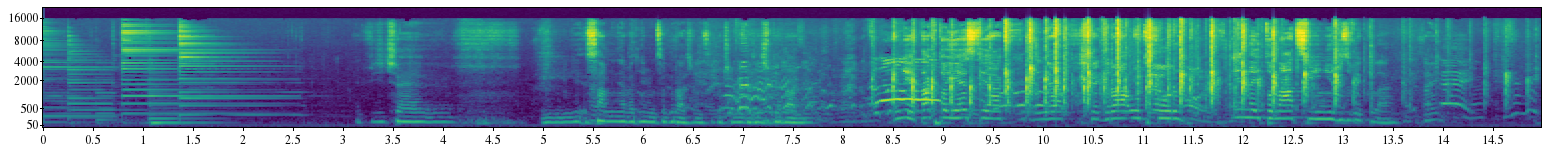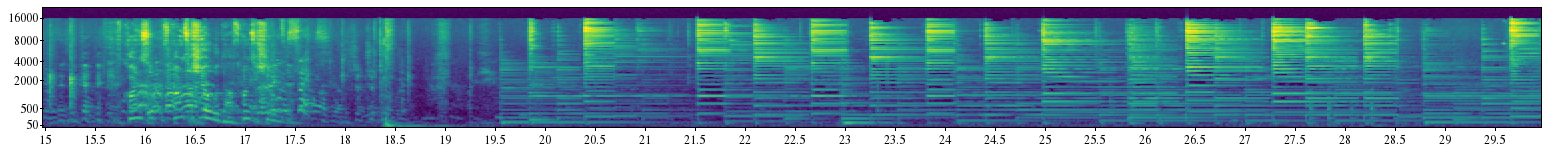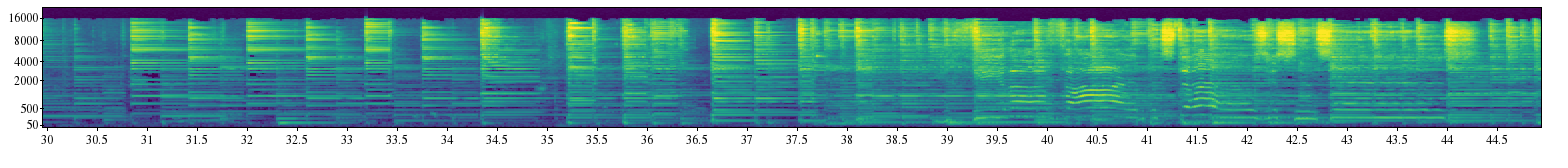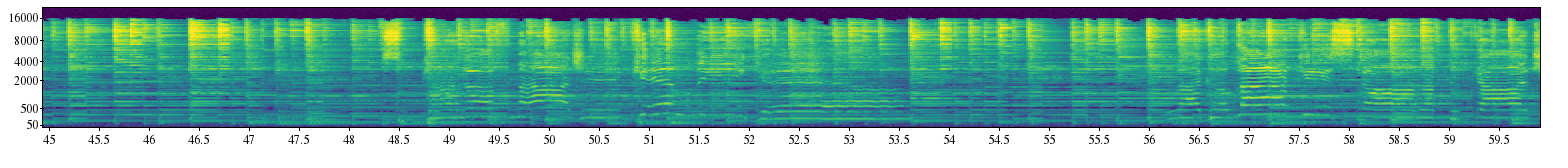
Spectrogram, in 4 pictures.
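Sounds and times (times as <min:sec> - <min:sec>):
acoustic guitar picking: 0:00.0 - 0:05.2, 0:19.6 - 0:59.9.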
